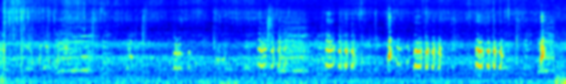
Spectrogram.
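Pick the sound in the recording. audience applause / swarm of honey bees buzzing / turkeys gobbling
turkeys gobbling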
